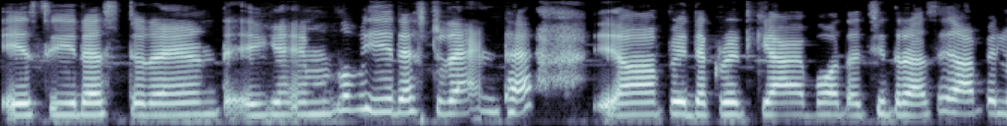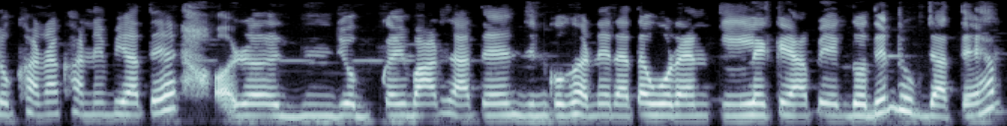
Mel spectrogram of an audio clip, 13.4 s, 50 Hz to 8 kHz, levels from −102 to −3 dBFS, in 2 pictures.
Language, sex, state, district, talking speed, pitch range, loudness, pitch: Hindi, female, Bihar, Vaishali, 190 wpm, 230-265 Hz, -17 LUFS, 240 Hz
